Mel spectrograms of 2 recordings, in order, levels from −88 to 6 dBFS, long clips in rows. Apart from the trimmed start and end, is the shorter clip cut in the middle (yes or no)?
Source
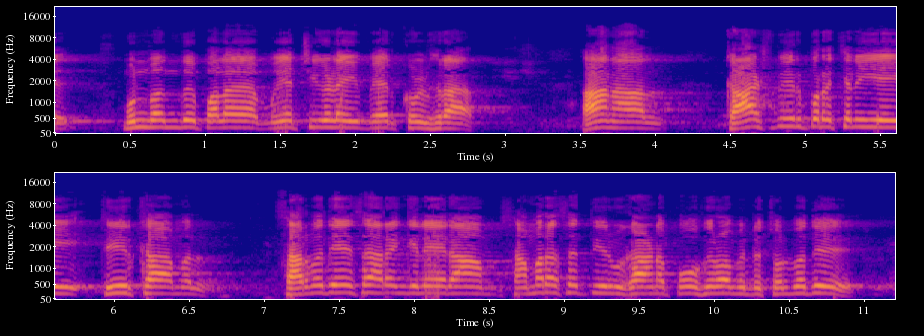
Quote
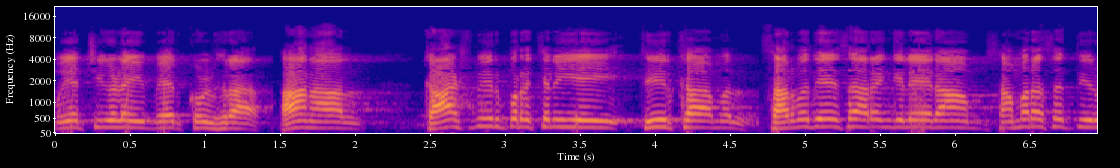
yes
